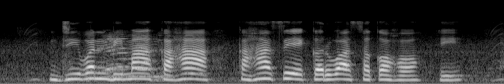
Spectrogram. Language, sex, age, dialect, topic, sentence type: Magahi, female, 18-24, Northeastern/Surjapuri, banking, question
